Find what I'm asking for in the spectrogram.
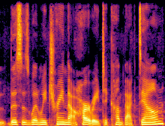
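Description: A woman with a medium pitch talks at a moderate pace in an energetic, upbeat tone. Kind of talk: fitness class instruction. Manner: upbeat, encouraging coaching tone; clear, energetic, directive cues.

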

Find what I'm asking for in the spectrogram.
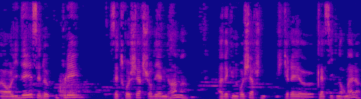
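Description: Fairly slow speech with long, frequent pauses and ordinary pitch variation, over noticeable background noise. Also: man, fairly high pitch for a man. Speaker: software developer and tech evangelist. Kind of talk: technical interview. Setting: backstage at a tech conference.

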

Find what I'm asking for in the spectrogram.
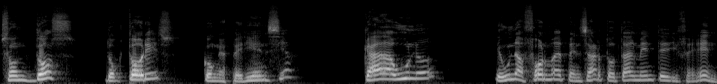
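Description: A man's high-pitched, dark, mellow voice with lively intonation at a very slow pace. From Peru (Lima). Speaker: novelist being interviewed by a book club. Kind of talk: live interview over video call.

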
